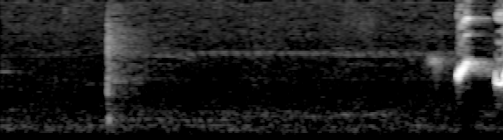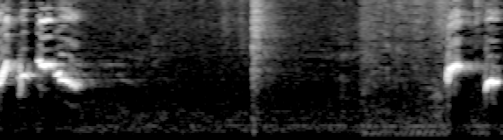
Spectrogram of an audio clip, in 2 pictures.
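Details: Red-whiskered bulbul lure bird with morning song used for training: one rich burst of fast, chirpy warbled notes midway, then a short rising note at the end, over quiet background.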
